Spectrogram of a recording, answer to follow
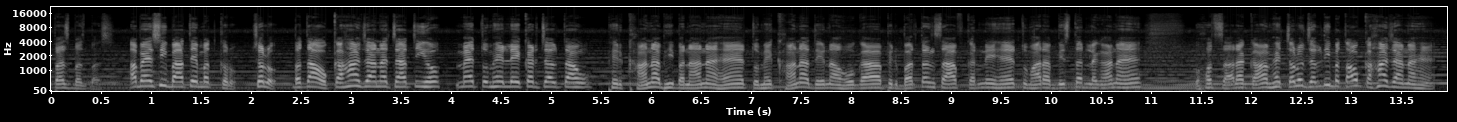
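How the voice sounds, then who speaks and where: A man's voice: sits high, normal speed, sharp tone, faint music behind. A man voicing a put-upon, exasperated grown son in a cartoon moral story, complaining impatiently. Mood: resigned, grumbling. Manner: complaining, repeats words impatiently.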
